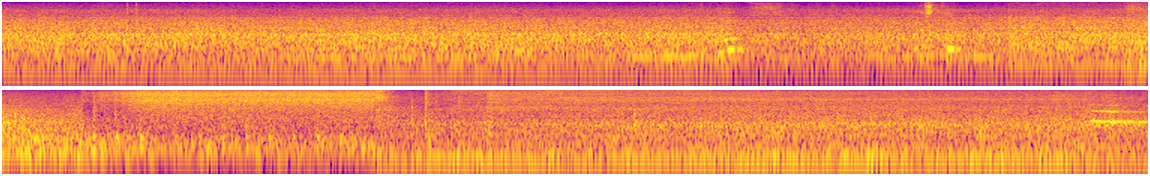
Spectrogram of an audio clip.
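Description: A large truck engine rumbles steadily nearby.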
